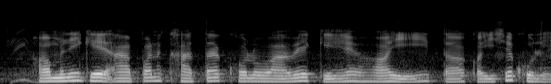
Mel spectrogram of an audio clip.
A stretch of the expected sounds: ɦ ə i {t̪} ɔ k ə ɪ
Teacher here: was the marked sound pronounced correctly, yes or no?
yes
